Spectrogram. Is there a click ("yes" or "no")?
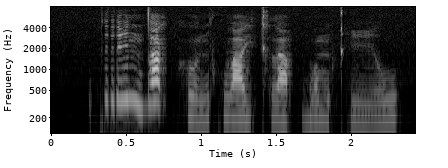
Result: no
